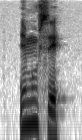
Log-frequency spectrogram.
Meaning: 1. to dull, blunt (to render blunt; to remove or blunt an edge or something that was sharp) 2. to dull (a feeling)
- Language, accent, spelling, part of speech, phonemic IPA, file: French, France, émousser, verb, /e.mu.se/, LL-Q150 (fra)-émousser.wav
